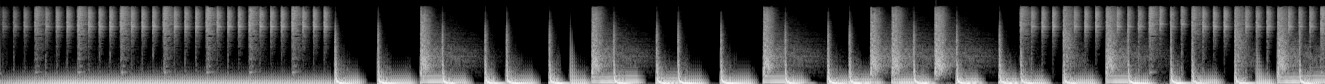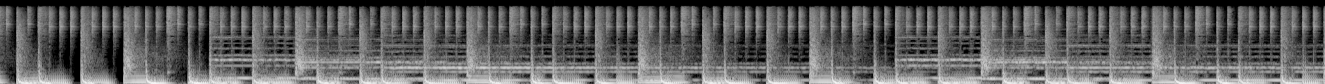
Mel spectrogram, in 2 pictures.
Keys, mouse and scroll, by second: 0.4 z, 1.0-3.1 middle drag, 3.1 click, 3.6 shift+click, 4.8 s, 6.6 click, 7.0 shift+click, 7.8 shift+e, 8.2 z, 9.0 click, 9.8 s, 11.8 shift+click, 13.2 e, 13.5 z, 14.4 click, 15.0 s, 17.7 click, 18.3 e, 18.6 z, 19.3 click, 19.8 s, 21.8-23.2 shift+drag, 23.2 shift+e, 23.6 z, 25.4 click, 25.9 s.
